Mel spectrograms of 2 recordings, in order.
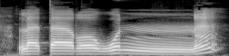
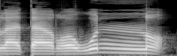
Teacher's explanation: Kalau dibaca dengan vokal O, maka dia termasuk ke dalam huruf yang tebal. Kalau vokal A itu termasuk ke dalam huruf yang harus dilafalkan dengan keadaan yang tipis. Kalau vokal O, dia harus dibaca dalam keadaan yang tebal.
